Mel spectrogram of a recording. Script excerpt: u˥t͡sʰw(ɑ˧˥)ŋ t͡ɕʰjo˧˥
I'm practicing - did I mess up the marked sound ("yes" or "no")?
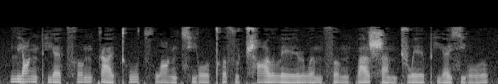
yes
